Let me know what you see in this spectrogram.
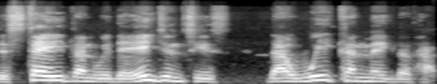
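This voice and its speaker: In a dry, close recording with no echo, a man with a dark, mellow tone talks at a moderate pace with ordinary pitch variation. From Colombia. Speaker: nonprofit leader, panelist. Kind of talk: panel discussion webinar. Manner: halting, repetitive starts.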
